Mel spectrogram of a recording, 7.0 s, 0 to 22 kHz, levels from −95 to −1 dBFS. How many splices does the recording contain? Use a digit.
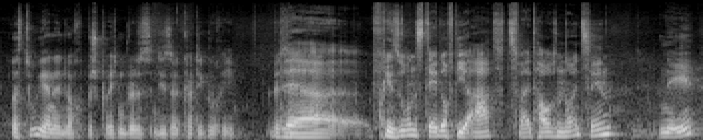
1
